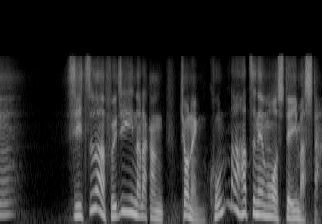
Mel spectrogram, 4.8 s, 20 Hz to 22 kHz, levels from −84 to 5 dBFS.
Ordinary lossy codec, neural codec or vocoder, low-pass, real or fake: none; codec, 16 kHz, about 1 kbps, DyCAST, with the encoder's durations; none; fake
